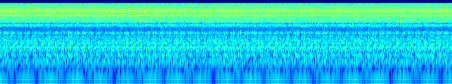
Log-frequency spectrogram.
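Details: Compressor aerosol nebulizer running, recorded as ASMR white noise for relaxation and sleep: a steady loud mechanical hiss with a fast rattling pump pulse throughout, the nebulizer running normally.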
